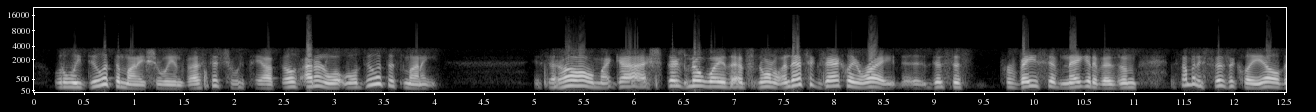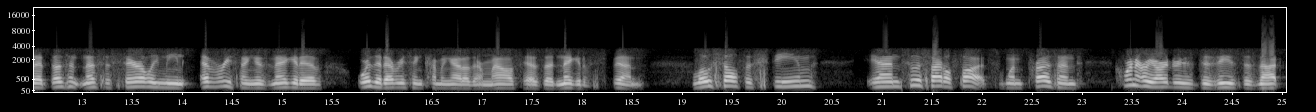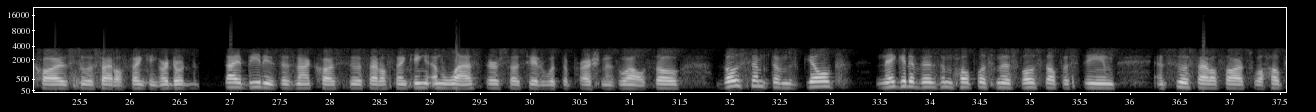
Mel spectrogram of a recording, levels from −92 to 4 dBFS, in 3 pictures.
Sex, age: male, 50-69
